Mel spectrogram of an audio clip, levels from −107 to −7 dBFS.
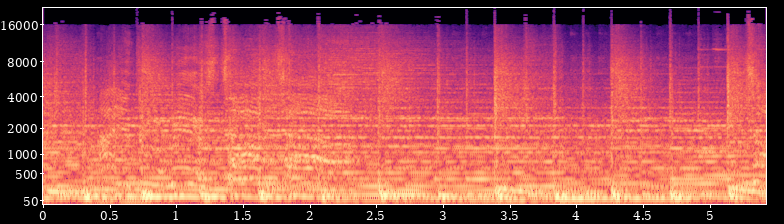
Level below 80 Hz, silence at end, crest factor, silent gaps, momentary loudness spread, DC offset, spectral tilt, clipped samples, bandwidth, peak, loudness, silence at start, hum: -24 dBFS; 0 s; 12 dB; none; 2 LU; under 0.1%; -5 dB/octave; under 0.1%; 17.5 kHz; 0 dBFS; -13 LUFS; 0 s; none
